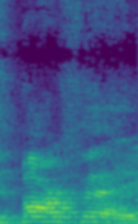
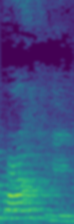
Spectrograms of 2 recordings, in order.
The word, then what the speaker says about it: Barfee: Goodness gracious, it's Barfay. Mr. Barfy made it to the finals last year, but had to be eliminated for health-related reasons.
